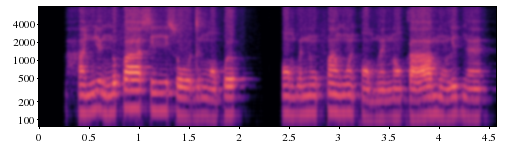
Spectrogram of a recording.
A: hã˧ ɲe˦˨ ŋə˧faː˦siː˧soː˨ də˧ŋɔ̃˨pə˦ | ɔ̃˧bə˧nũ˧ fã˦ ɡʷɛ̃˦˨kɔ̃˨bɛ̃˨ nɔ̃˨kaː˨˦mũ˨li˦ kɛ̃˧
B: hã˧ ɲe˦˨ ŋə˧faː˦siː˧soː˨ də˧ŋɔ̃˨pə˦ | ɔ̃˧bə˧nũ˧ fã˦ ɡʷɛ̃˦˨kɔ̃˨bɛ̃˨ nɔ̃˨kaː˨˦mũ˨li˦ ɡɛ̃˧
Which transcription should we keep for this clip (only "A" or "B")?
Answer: B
